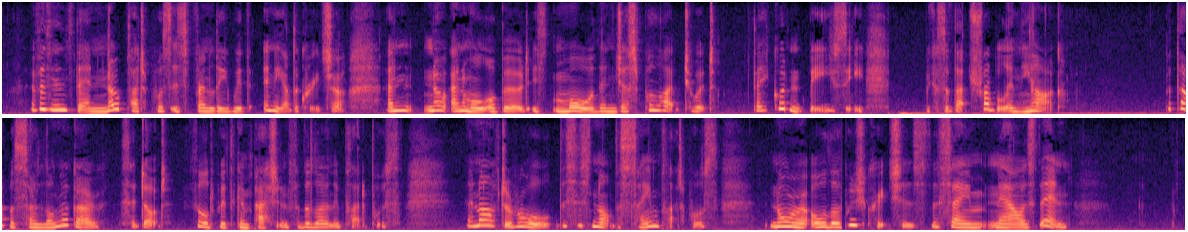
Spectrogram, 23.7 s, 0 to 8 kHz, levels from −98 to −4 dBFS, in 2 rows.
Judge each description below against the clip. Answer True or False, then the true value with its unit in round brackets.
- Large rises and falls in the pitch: True (5.8 semitones)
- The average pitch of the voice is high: True (270 Hz)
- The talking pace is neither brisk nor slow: True (175 wpm)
